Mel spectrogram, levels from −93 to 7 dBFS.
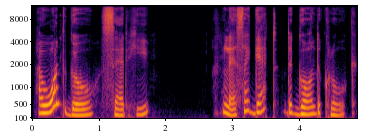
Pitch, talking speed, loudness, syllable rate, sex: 215 Hz, 135 wpm, -18 LUFS, 3.5 syllables/s, female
